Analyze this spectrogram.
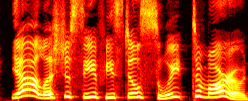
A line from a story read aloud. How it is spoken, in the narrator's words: Doc yells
